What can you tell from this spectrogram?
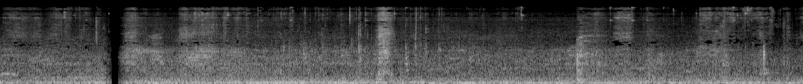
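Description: Metal bracelets and rings jangling and clinking as hands tear and handle cooked meat, with a sharp clink about four seconds in, over a steady low rumble. The sound cuts out for an instant about a second in.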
